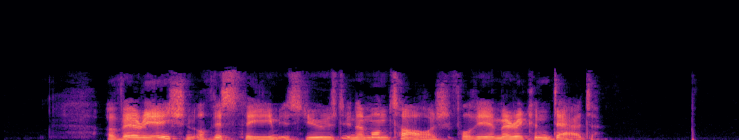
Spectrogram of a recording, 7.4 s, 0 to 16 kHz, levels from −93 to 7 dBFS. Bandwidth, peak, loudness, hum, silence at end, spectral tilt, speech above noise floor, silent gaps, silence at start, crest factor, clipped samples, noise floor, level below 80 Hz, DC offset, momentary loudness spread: 8.4 kHz; 0 dBFS; -19 LUFS; none; 1.4 s; -5 dB/octave; 60 dB; none; 1.05 s; 20 dB; under 0.1%; -79 dBFS; -58 dBFS; under 0.1%; 10 LU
